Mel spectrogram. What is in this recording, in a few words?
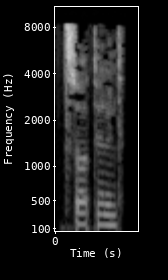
"zottelnd", German; adjectives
